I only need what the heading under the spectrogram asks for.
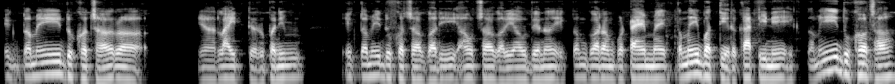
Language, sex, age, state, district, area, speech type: Nepali, male, 30-45, West Bengal, Darjeeling, rural, spontaneous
